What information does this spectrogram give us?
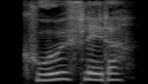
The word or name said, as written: kurvefletter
